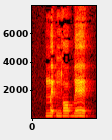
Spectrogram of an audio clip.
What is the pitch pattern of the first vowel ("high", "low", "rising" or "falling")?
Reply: high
